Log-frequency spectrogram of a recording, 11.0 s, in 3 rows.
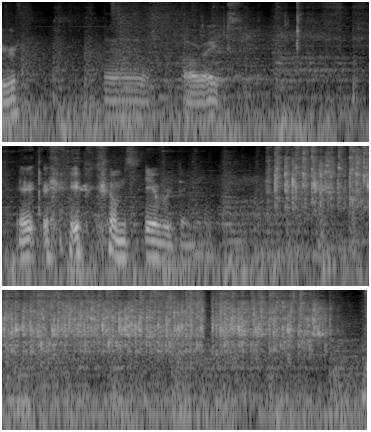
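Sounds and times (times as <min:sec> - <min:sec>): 
speech: 0:00.0 - 0:00.4, 0:01.0 - 0:02.5, 0:03.8 - 0:06.2
laughter: 0:04.1 - 0:04.9
rain stick: 0:06.3 - 0:10.7.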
